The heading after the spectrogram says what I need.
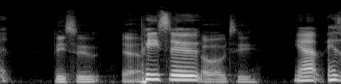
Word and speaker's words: Peaceoot: Peaceoot.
